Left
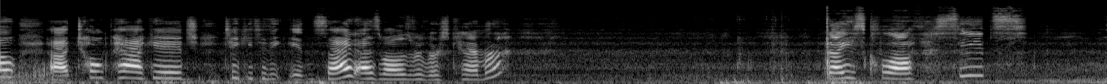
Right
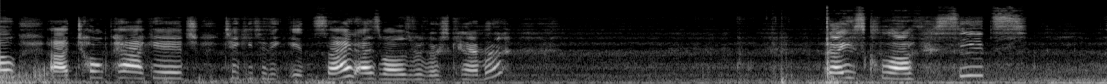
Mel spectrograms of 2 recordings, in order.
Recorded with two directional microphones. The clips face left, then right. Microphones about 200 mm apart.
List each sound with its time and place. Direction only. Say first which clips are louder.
0.0 s speech: even; 5° right (ahead or behind); by 5.1 s 20° right (ahead or behind)
8.3 s speech: right 1 dB; 15° right (ahead or behind)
